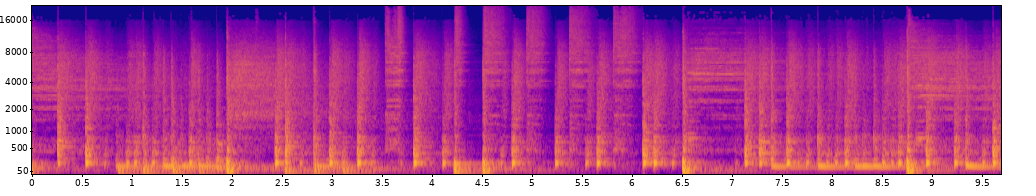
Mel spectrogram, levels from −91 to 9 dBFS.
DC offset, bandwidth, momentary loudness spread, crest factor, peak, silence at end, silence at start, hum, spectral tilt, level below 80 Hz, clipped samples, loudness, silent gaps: under 0.1%; over 20 kHz; 5 LU; 18 dB; 0 dBFS; 0 s; 0 s; none; -5 dB/octave; -28 dBFS; under 0.1%; -19 LUFS; none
